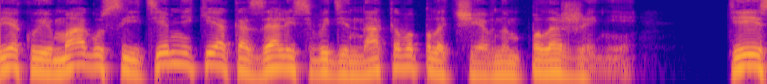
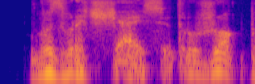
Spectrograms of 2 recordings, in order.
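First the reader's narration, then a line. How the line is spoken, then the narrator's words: Whisper. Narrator (Russian): прошептал он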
